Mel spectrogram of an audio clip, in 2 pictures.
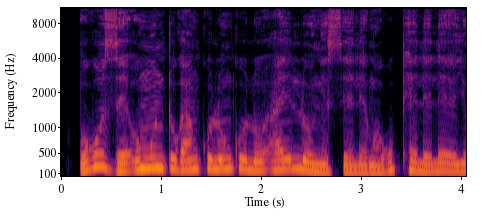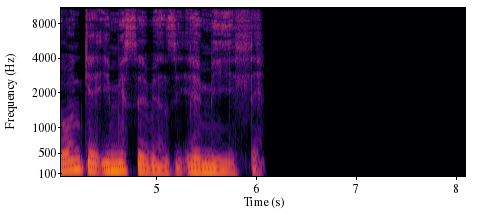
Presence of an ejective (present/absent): present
